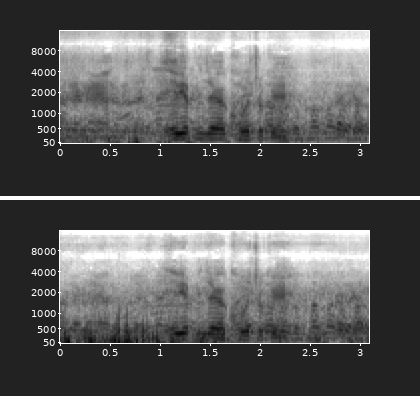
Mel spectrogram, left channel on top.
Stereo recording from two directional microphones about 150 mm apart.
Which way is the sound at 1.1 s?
Centre (ahead or behind).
